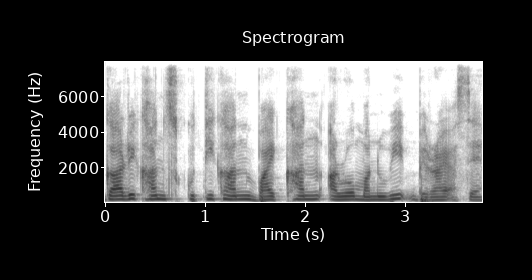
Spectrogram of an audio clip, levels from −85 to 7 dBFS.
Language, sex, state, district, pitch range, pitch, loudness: Nagamese, female, Nagaland, Dimapur, 180-210 Hz, 200 Hz, -19 LUFS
